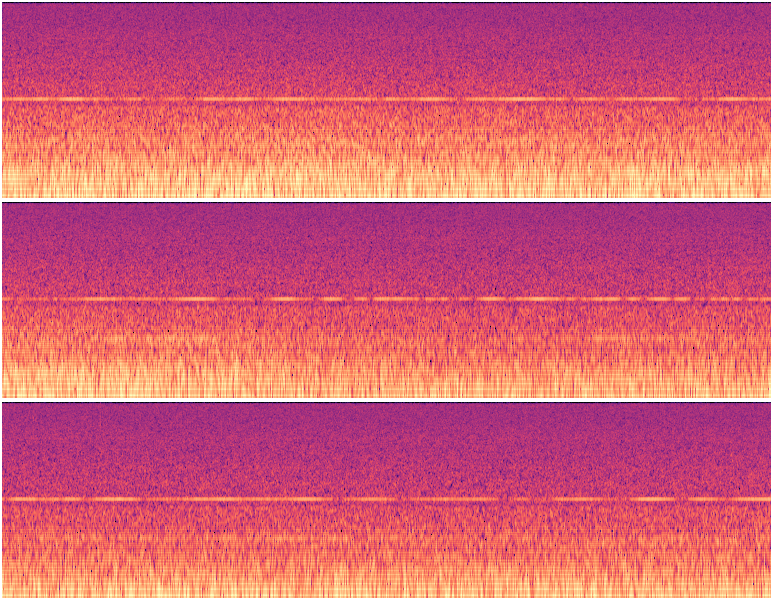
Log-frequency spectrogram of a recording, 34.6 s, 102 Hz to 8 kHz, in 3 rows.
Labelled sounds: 32.6	33.0	vessel noise, 0.90 to 0.99 kHz

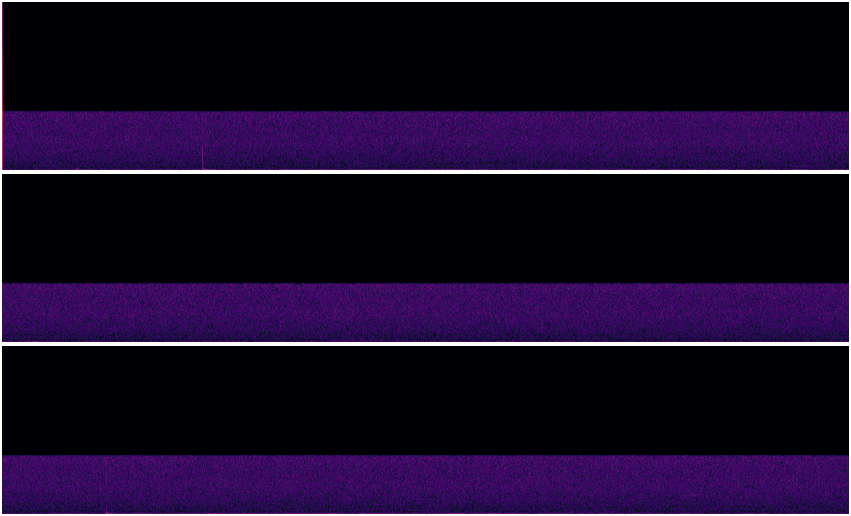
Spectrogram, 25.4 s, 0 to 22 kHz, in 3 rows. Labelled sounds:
23.7	24.0	humpback whale, 2.4 to 2.6 kHz

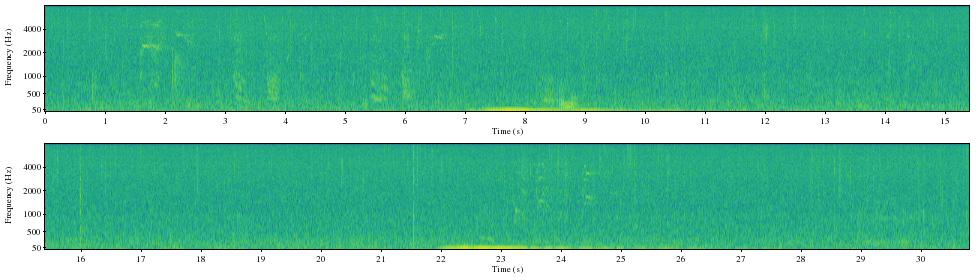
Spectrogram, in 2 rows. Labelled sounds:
1.6	2.0	humpback whale, 2.2 to 2.6 kHz

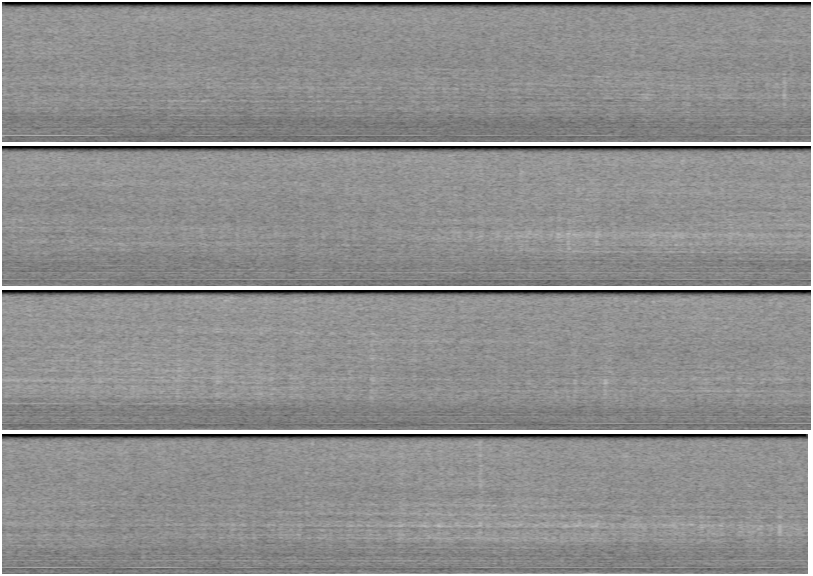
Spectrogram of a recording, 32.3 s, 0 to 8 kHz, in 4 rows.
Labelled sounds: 27.0	27.2	vessel noise, 3.4 to 3.6 kHz

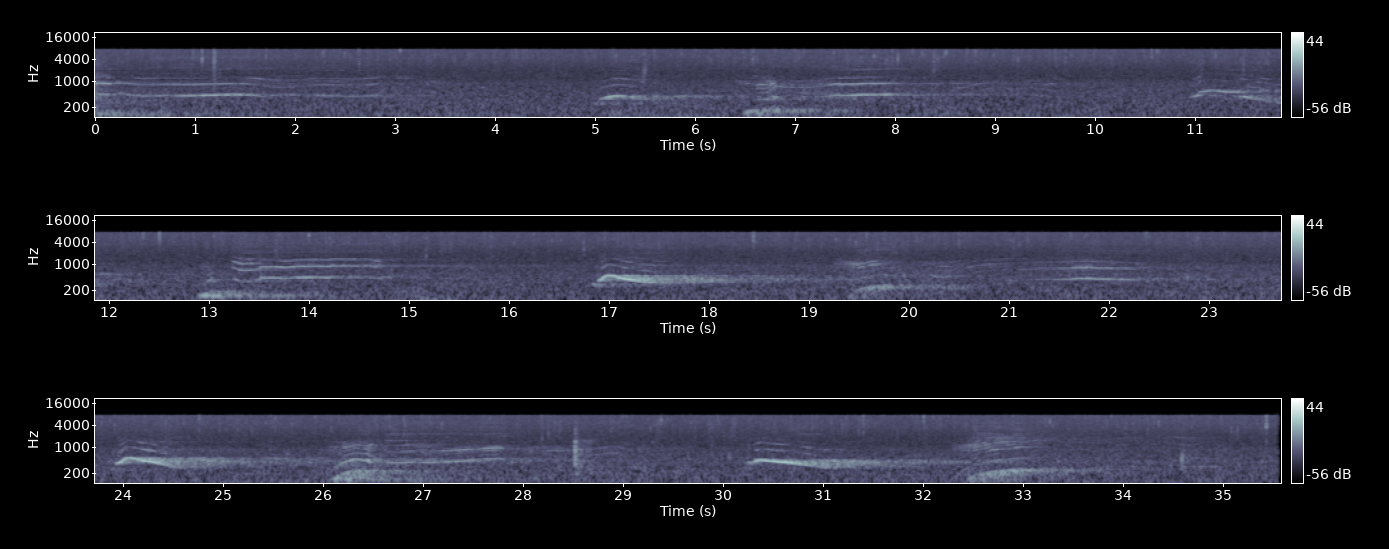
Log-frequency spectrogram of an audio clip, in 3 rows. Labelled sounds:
0.0	2.1	humpback whale, 0.78 to 4.2 kHz
2.4	3.0	humpback whale, 1.1 to 1.4 kHz
5.1	5.5	humpback whale, 1.0 to 1.2 kHz
6.6	6.9	humpback whale, 0.78 to 1.1 kHz
7.3	8.1	humpback whale, 0.78 to 4.9 kHz
13.3	14.6	humpback whale, 0.78 to 4.1 kHz
17.0	17.3	humpback whale, 1.1 to 1.5 kHz
19.3	19.9	humpback whale, 0.91 to 1.3 kHz
20.8	22.1	humpback whale, 0.78 to 1.5 kHz
24.0	24.4	humpback whale, 0.78 to 1.7 kHz
26.1	27.9	humpback whale, 0.78 to 2.4 kHz
28.3	29.1	humpback whale, 0.78 to 1.1 kHz
30.3	30.7	humpback whale, 0.78 to 1.5 kHz
32.3	33.2	humpback whale, 0.94 to 1.7 kHz
34.5	34.8	humpback whale, 1.1 to 2.0 kHz

